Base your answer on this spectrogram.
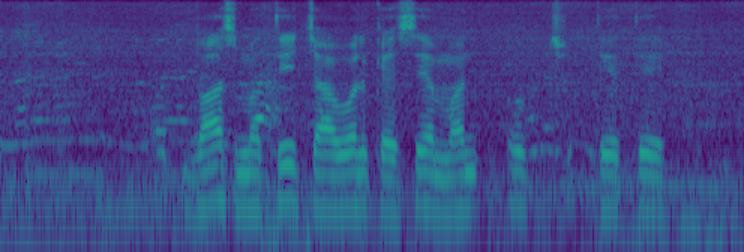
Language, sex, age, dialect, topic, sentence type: Magahi, female, 18-24, Central/Standard, agriculture, question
